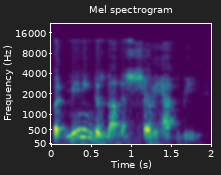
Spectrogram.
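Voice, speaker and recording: A man's voice: medium pitch, very animated, racing. A man giving a conversational conference presentation to an audience. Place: presentation hall. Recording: roomy, from far off.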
